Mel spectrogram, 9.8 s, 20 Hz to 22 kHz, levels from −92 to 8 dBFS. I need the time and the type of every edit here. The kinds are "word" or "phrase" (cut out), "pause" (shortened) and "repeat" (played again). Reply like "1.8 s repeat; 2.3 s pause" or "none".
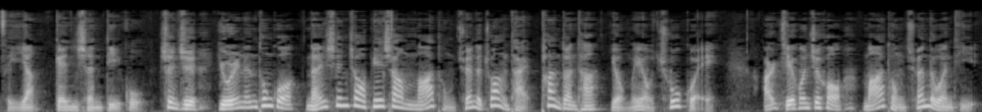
1.5 s pause

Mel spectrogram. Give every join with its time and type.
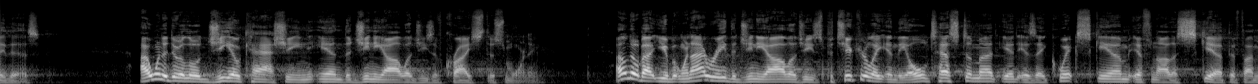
none

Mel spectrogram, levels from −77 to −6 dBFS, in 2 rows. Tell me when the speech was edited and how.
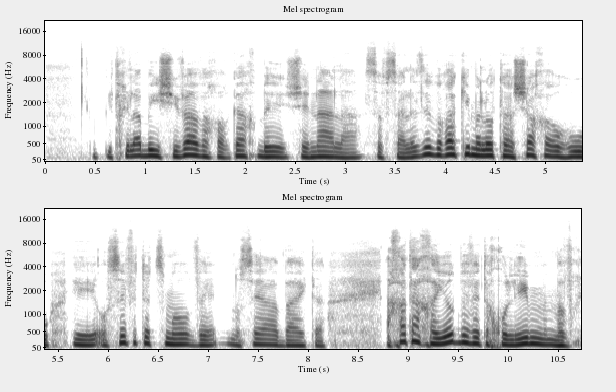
5.6 s pause; 8.7 s pause

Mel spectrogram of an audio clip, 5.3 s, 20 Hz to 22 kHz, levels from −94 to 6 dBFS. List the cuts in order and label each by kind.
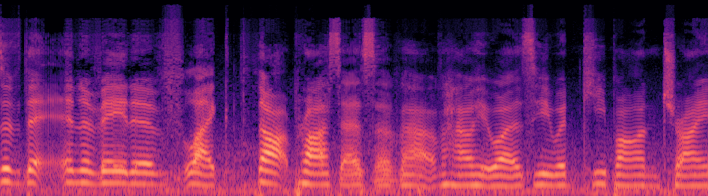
4.3 s word

